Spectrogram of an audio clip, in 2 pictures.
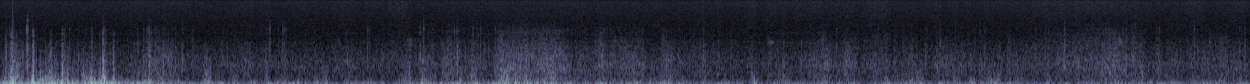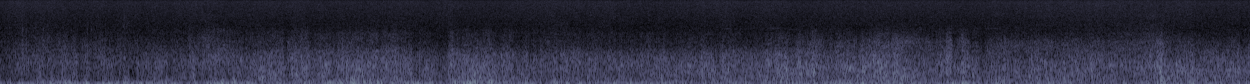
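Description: Water laps against rocks.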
